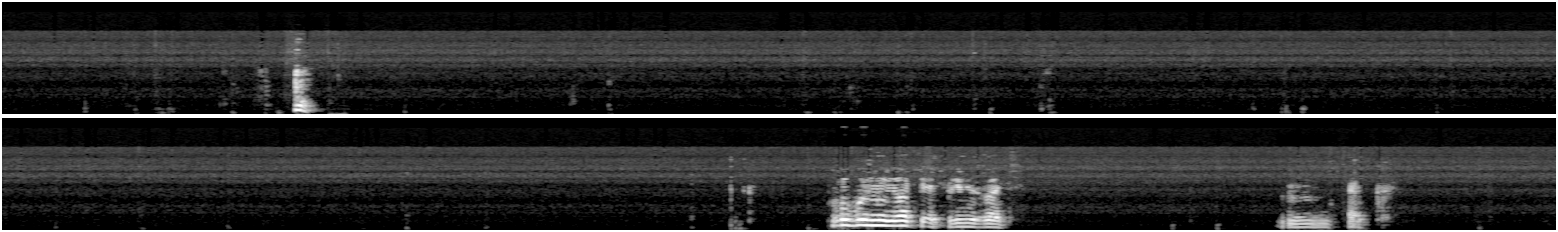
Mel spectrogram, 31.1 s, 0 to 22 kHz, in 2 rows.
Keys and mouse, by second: 1.4 KP_3, 2.8 shift+middle click, 4.0-8.0 drag, 9.0 shift+middle click, 12.7 s, 14.3 click, 15.9-16.9 drag, 17.6-19.5 drag, 20.4-22.4 drag, 23.8 shift+click, 28.9 shift+click, 30.3 click.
